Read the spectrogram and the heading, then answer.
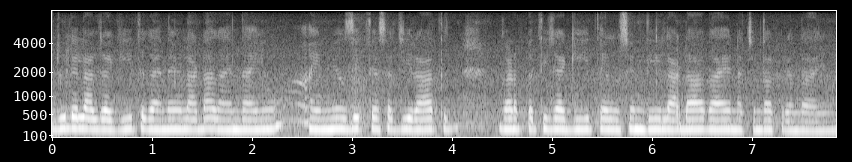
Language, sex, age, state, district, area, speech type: Sindhi, female, 30-45, Rajasthan, Ajmer, urban, spontaneous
